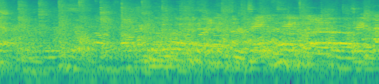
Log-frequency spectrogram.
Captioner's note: loud audience chatter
